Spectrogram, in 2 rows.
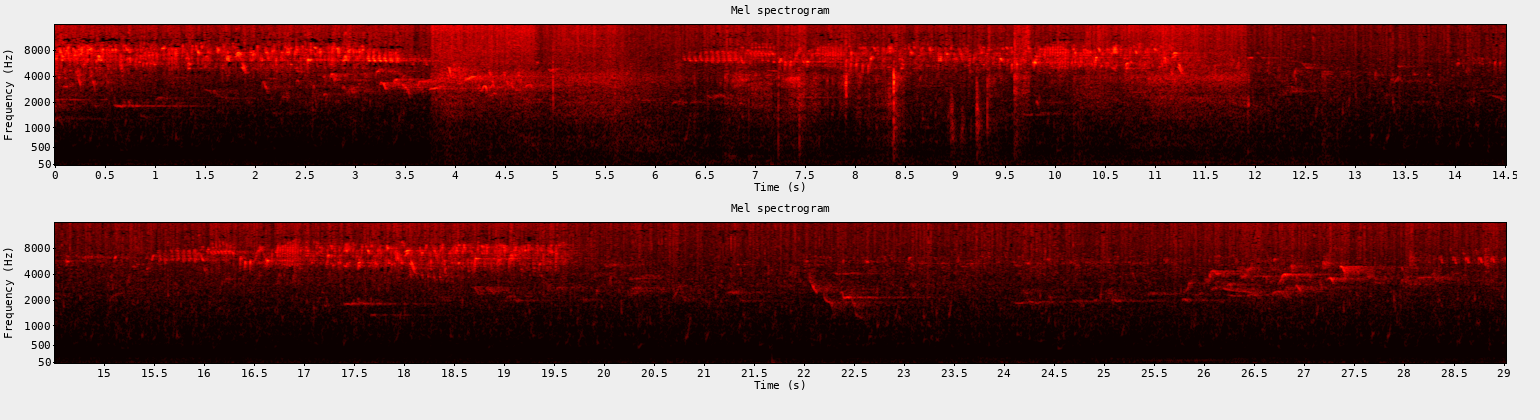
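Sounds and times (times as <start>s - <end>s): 
birds chirping and twittering: 0.0s - 13.4s
water flowing in a morning garden: 0.0s - 29.0s.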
